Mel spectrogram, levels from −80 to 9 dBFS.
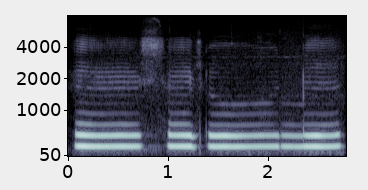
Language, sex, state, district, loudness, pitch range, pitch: Hindi, female, Madhya Pradesh, Bhopal, -12 LUFS, 230-235 Hz, 230 Hz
